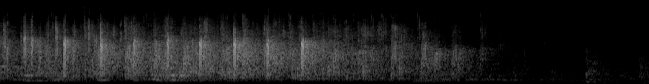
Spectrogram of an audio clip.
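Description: Audience applauding, with one nearby pair of hands clapping sharply about three times a second above the rest. The applause thins out and dies away about five seconds in.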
